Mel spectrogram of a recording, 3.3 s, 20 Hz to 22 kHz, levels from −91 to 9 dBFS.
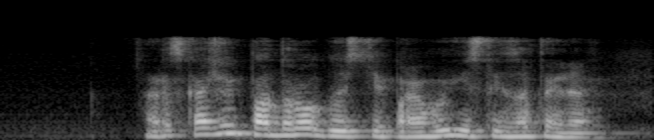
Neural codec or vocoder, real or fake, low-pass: autoencoder, 48 kHz, 32 numbers a frame, DAC-VAE, trained on Japanese speech; fake; 7.2 kHz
